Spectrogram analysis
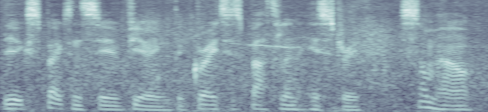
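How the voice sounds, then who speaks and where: Low-voiced young British soldier, battle noise behind male actor. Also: fairly even intonation, fast talker, close to an everyday voice. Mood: awed. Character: young British WWI infantryman recalling battle, awed and rueful. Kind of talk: audio drama monologue. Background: artillery fire, outdoor ambience.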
